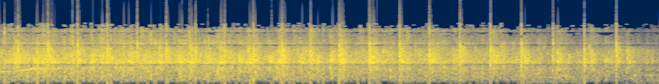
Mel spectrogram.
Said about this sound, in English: I just want to say thank you to CPR, CNA, for hosting such a wonderful, wonderful convention. And for those that appreciate this convention like I do, can we get them a round of applause right now?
